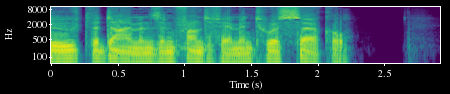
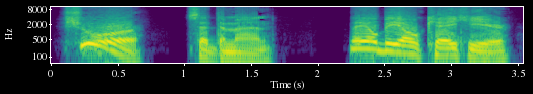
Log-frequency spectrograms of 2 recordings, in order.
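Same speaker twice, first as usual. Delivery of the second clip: porter voice; 4 semitones higher than usual. A narrator's reading.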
